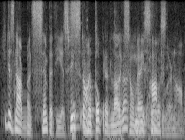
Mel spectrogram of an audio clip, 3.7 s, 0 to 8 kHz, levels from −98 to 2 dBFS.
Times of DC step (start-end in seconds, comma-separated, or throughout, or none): none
